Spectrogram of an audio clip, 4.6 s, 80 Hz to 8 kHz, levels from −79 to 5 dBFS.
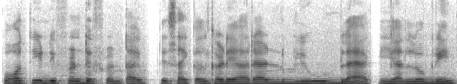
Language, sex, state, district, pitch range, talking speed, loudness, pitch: Punjabi, female, Punjab, Kapurthala, 180-200 Hz, 195 wpm, -17 LUFS, 185 Hz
